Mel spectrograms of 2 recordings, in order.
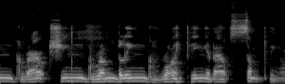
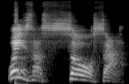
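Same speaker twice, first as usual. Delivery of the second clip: put-on slow, higher, louder old woman's command; bossy grandma; 7 semitones higher, 10 dB louder than usual. A narrator's reading. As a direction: lay down the rule slowly. Grandma voiced in read story.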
